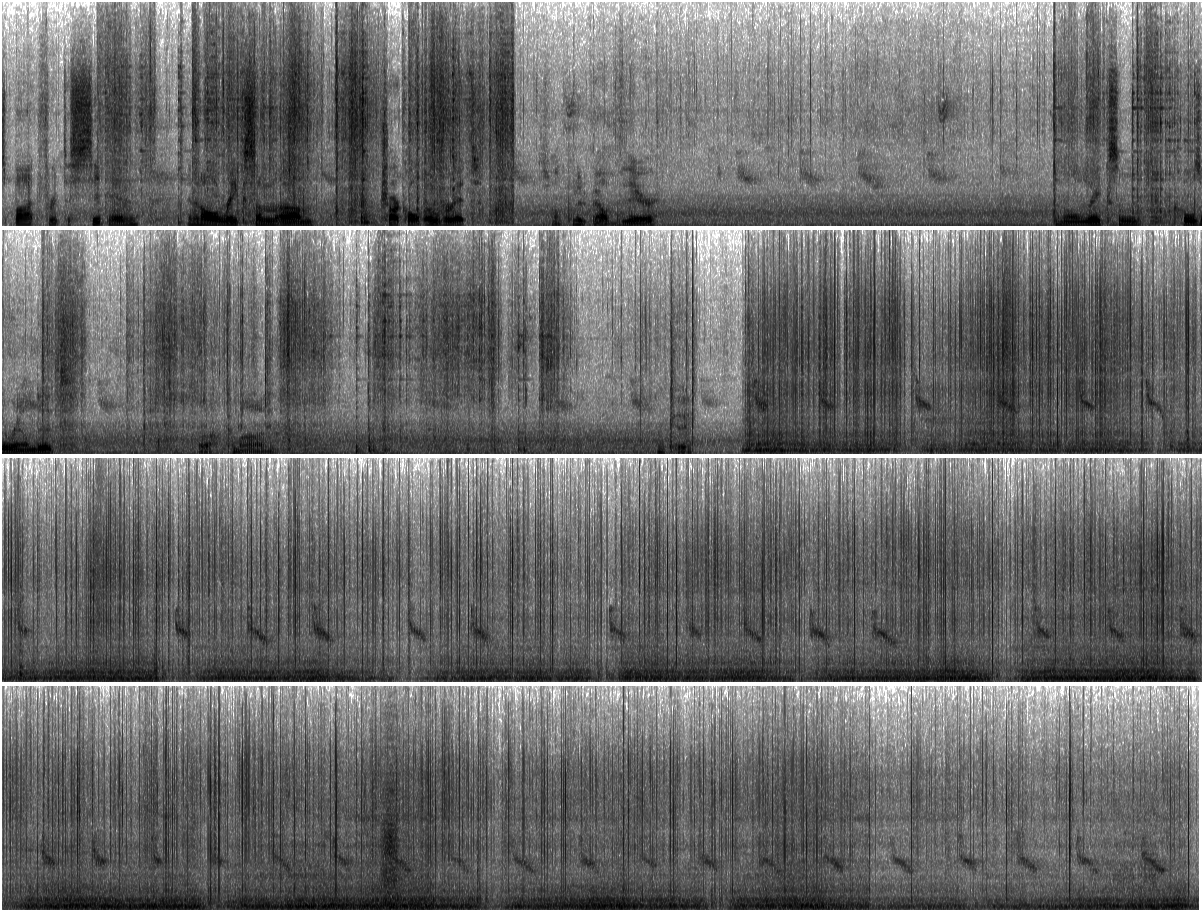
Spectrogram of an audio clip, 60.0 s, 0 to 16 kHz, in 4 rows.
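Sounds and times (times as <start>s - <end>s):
coals crackling: 0.0s - 59.9s
forge forced air rushing: 35.6s - 59.9s.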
